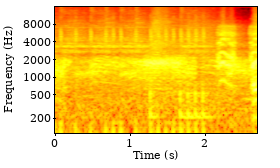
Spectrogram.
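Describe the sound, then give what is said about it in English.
Crows cawing in a garden, a few harsh, rasping caws over a steady, low, thumping pulse that keeps a regular rhythm throughout. “Crows in my garden, they're really a pest. The county says I can't move them, 'cause they're watching a nest.”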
